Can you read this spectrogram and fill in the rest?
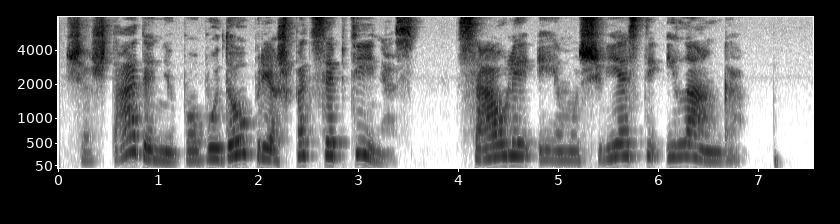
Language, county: Lithuanian, Klaipėda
